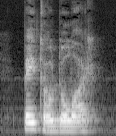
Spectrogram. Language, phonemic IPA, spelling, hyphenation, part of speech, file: Dutch, /ˈpeː.troːˌdɔ.lɑr/, petrodollar, pe‧tro‧dol‧lar, noun, Nl-petrodollar.ogg
- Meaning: petrodollar (dollar earned from oil sales)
